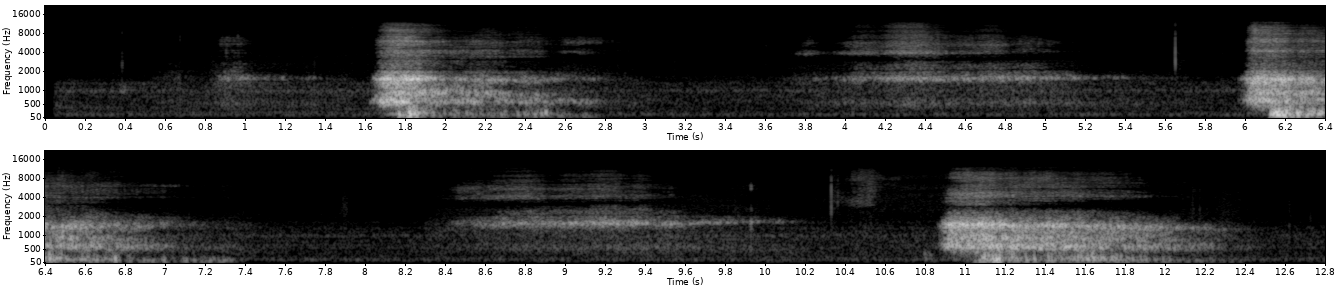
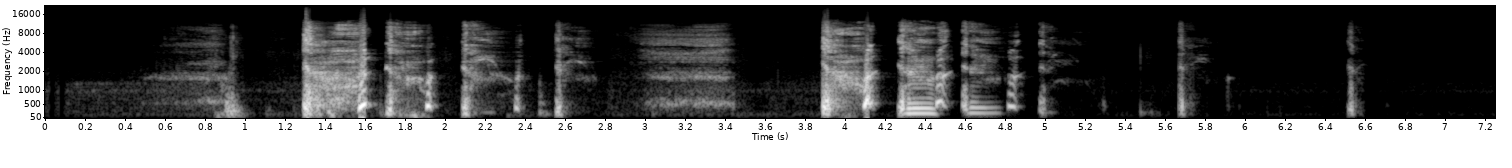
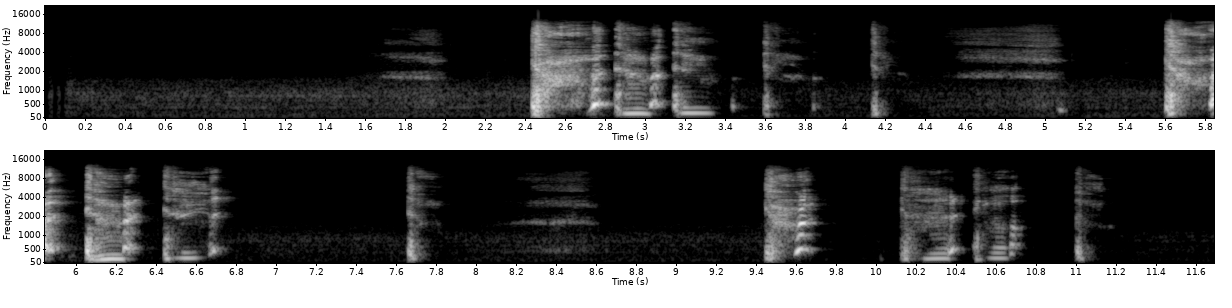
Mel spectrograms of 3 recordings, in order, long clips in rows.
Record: {"exhalation_length": "12.8 s", "exhalation_amplitude": 11421, "exhalation_signal_mean_std_ratio": 0.4, "cough_length": "7.3 s", "cough_amplitude": 32768, "cough_signal_mean_std_ratio": 0.29, "three_cough_length": "11.7 s", "three_cough_amplitude": 31161, "three_cough_signal_mean_std_ratio": 0.29, "survey_phase": "beta (2021-08-13 to 2022-03-07)", "age": "18-44", "gender": "Female", "wearing_mask": "No", "symptom_cough_any": true, "symptom_new_continuous_cough": true, "symptom_runny_or_blocked_nose": true, "symptom_sore_throat": true, "symptom_fever_high_temperature": true, "symptom_other": true, "symptom_onset": "4 days", "smoker_status": "Never smoked", "respiratory_condition_asthma": false, "respiratory_condition_other": false, "recruitment_source": "Test and Trace", "submission_delay": "2 days", "covid_test_result": "Positive", "covid_test_method": "RT-qPCR", "covid_ct_value": 15.4, "covid_ct_gene": "ORF1ab gene", "covid_ct_mean": 15.4, "covid_viral_load": "8600000 copies/ml", "covid_viral_load_category": "High viral load (>1M copies/ml)"}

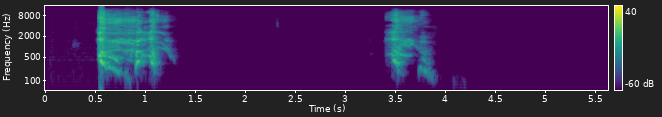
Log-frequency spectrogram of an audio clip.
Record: {"cough_length": "5.6 s", "cough_amplitude": 32768, "cough_signal_mean_std_ratio": 0.26, "survey_phase": "beta (2021-08-13 to 2022-03-07)", "age": "45-64", "gender": "Male", "wearing_mask": "No", "symptom_cough_any": true, "symptom_runny_or_blocked_nose": true, "symptom_sore_throat": true, "symptom_abdominal_pain": true, "symptom_fatigue": true, "symptom_change_to_sense_of_smell_or_taste": true, "smoker_status": "Never smoked", "respiratory_condition_asthma": true, "respiratory_condition_other": false, "recruitment_source": "Test and Trace", "submission_delay": "2 days", "covid_test_result": "Positive", "covid_test_method": "LFT"}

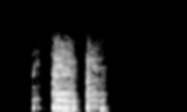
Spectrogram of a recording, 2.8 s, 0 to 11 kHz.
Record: {"cough_length": "2.8 s", "cough_amplitude": 30610, "cough_signal_mean_std_ratio": 0.38, "survey_phase": "beta (2021-08-13 to 2022-03-07)", "age": "18-44", "gender": "Male", "wearing_mask": "No", "symptom_cough_any": true, "symptom_runny_or_blocked_nose": true, "symptom_sore_throat": true, "symptom_fatigue": true, "symptom_headache": true, "smoker_status": "Never smoked", "respiratory_condition_asthma": false, "respiratory_condition_other": false, "recruitment_source": "Test and Trace", "submission_delay": "3 days", "covid_test_result": "Positive", "covid_test_method": "LFT"}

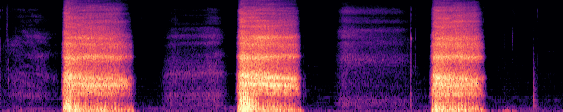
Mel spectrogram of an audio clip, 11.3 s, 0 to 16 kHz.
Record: {"exhalation_length": "11.3 s", "exhalation_amplitude": 32768, "exhalation_signal_mean_std_ratio": 0.43, "survey_phase": "alpha (2021-03-01 to 2021-08-12)", "age": "45-64", "gender": "Male", "wearing_mask": "No", "symptom_none": true, "smoker_status": "Ex-smoker", "respiratory_condition_asthma": false, "respiratory_condition_other": false, "recruitment_source": "REACT", "submission_delay": "3 days", "covid_test_result": "Negative", "covid_test_method": "RT-qPCR"}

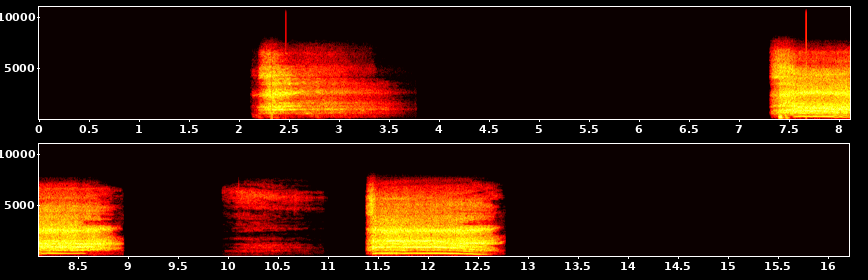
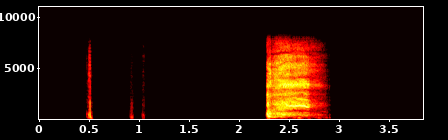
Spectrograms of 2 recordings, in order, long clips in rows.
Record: {"exhalation_length": "16.2 s", "exhalation_amplitude": 28211, "exhalation_signal_mean_std_ratio": 0.38, "cough_length": "3.8 s", "cough_amplitude": 27971, "cough_signal_mean_std_ratio": 0.27, "survey_phase": "alpha (2021-03-01 to 2021-08-12)", "age": "18-44", "gender": "Male", "wearing_mask": "No", "symptom_cough_any": true, "symptom_new_continuous_cough": true, "symptom_shortness_of_breath": true, "symptom_fatigue": true, "symptom_fever_high_temperature": true, "symptom_onset": "3 days", "smoker_status": "Never smoked", "respiratory_condition_asthma": false, "respiratory_condition_other": false, "recruitment_source": "Test and Trace", "submission_delay": "1 day", "covid_test_result": "Positive", "covid_test_method": "RT-qPCR"}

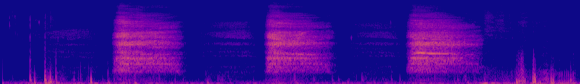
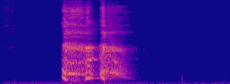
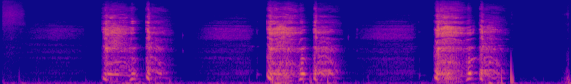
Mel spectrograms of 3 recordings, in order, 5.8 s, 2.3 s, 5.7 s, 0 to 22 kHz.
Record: {"exhalation_length": "5.8 s", "exhalation_amplitude": 4017, "exhalation_signal_mean_std_ratio": 0.58, "cough_length": "2.3 s", "cough_amplitude": 9131, "cough_signal_mean_std_ratio": 0.39, "three_cough_length": "5.7 s", "three_cough_amplitude": 13212, "three_cough_signal_mean_std_ratio": 0.45, "survey_phase": "beta (2021-08-13 to 2022-03-07)", "age": "45-64", "gender": "Male", "wearing_mask": "No", "symptom_none": true, "smoker_status": "Never smoked", "respiratory_condition_asthma": false, "respiratory_condition_other": false, "recruitment_source": "REACT", "submission_delay": "1 day", "covid_test_result": "Negative", "covid_test_method": "RT-qPCR"}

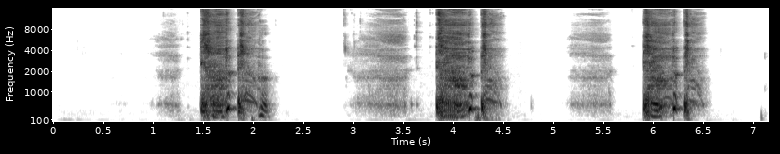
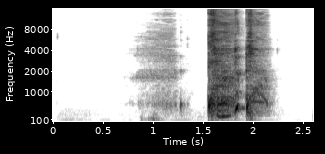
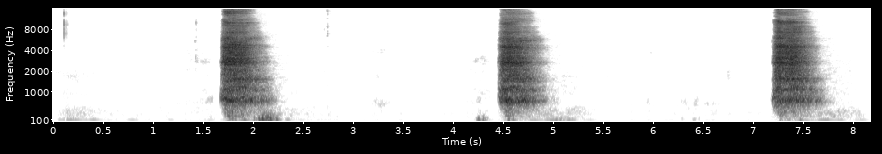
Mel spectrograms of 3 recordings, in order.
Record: {"three_cough_length": "7.2 s", "three_cough_amplitude": 32768, "three_cough_signal_mean_std_ratio": 0.38, "cough_length": "2.6 s", "cough_amplitude": 32768, "cough_signal_mean_std_ratio": 0.35, "exhalation_length": "8.2 s", "exhalation_amplitude": 32768, "exhalation_signal_mean_std_ratio": 0.28, "survey_phase": "alpha (2021-03-01 to 2021-08-12)", "age": "18-44", "gender": "Female", "wearing_mask": "No", "symptom_none": true, "smoker_status": "Never smoked", "respiratory_condition_asthma": false, "respiratory_condition_other": false, "recruitment_source": "REACT", "submission_delay": "2 days", "covid_test_result": "Negative", "covid_test_method": "RT-qPCR"}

